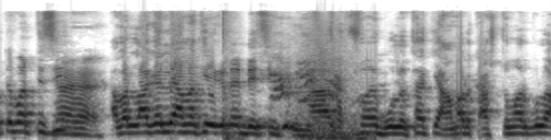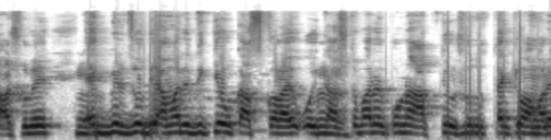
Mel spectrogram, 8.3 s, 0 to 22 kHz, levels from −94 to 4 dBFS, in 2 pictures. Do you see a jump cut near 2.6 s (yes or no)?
yes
